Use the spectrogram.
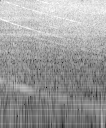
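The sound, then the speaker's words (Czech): A vacuum cleaner roars loudly and steadily for about two seconds, its motor whine slowly dropping in pitch as though winding down. No voices are heard. “Vysavač Bikers Rádia Doupě.”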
